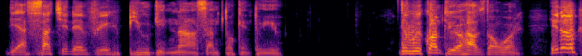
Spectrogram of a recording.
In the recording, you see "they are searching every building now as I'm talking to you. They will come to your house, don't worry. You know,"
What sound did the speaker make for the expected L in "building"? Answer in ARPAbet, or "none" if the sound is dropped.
none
